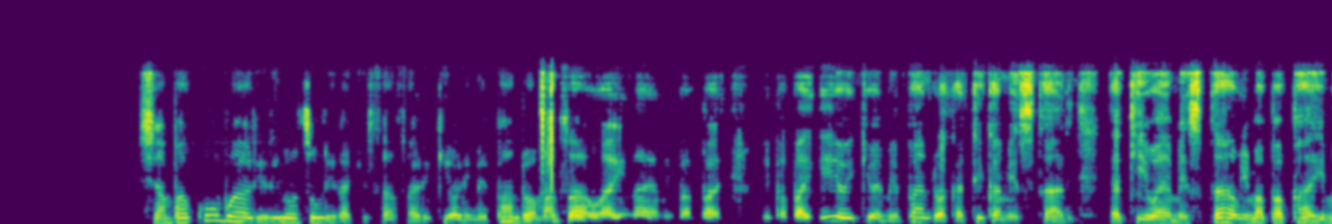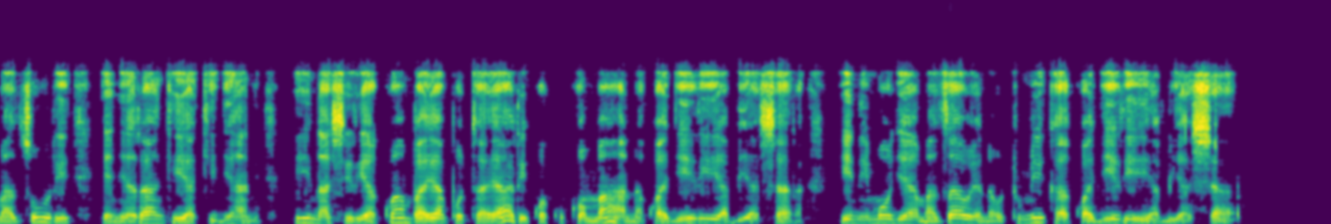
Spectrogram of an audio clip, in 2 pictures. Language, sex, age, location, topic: Swahili, female, 25-35, Dar es Salaam, agriculture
